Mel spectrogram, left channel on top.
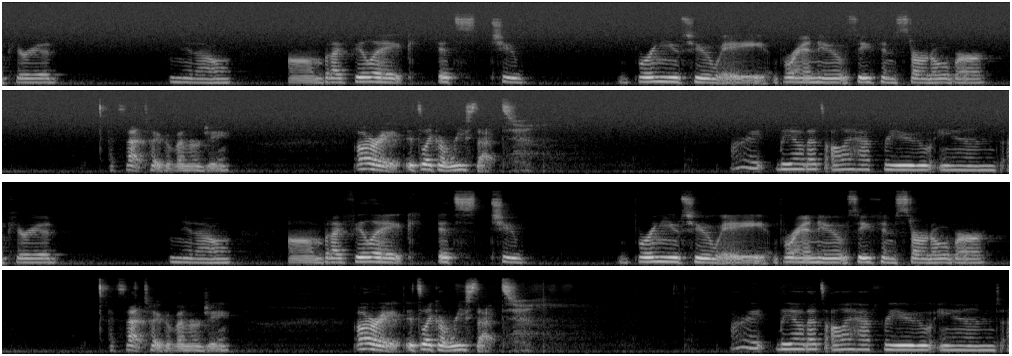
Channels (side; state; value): left; noise; hiss, 11 dB below the sound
